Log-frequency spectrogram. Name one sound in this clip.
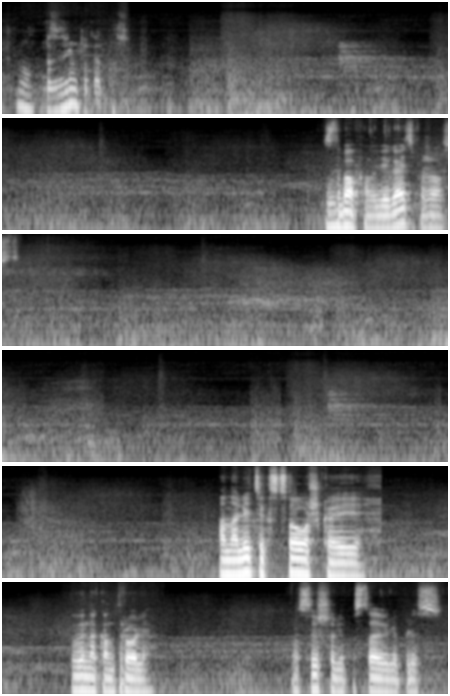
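Magic spells whoosh and crackle during a fantasy battle.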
